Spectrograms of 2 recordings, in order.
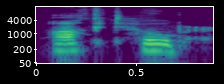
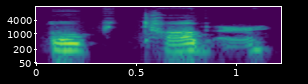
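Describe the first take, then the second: First: The first vowel is a short O sound. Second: The first vowel is a long O sound. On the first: The speaker calls it right. "One is a short O, ah" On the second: The speaker calls it wrong. "It's not Oktober. That sounds silly to me"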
